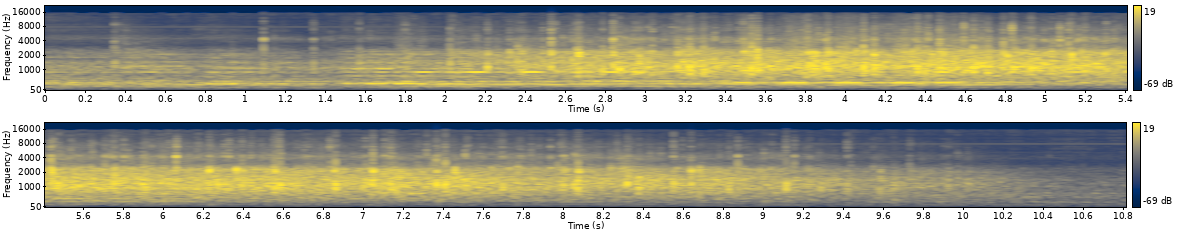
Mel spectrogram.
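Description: Audience applauding over music played in the hall; the music fades out about halfway, while the applause swells and then dies away near the end.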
